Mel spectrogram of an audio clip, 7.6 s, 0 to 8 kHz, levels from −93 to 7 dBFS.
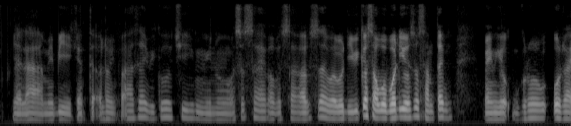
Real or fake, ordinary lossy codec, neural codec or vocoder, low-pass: real; MP3, 48 kbps; none; 7.2 kHz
